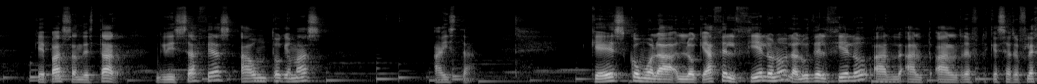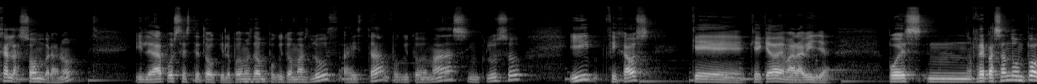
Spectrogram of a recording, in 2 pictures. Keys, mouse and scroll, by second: 11.7 click.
